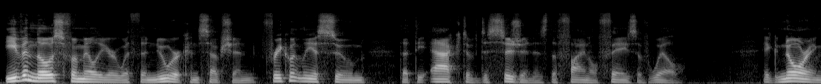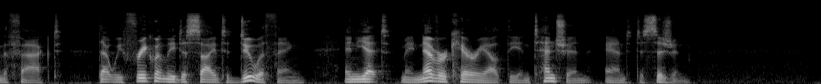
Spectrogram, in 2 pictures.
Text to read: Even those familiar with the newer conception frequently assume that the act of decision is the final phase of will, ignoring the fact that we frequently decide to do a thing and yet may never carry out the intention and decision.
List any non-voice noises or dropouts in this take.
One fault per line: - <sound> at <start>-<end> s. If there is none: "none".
none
